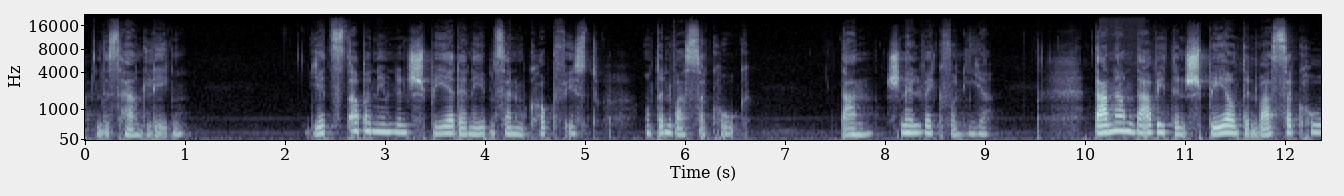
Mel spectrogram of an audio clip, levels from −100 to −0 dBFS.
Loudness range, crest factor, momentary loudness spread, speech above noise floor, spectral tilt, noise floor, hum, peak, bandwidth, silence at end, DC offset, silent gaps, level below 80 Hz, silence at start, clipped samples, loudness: 9 LU; 24 dB; 19 LU; 39 dB; -3.5 dB/octave; -66 dBFS; none; -6 dBFS; 18.5 kHz; 0 s; under 0.1%; none; -54 dBFS; 0.1 s; under 0.1%; -27 LUFS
